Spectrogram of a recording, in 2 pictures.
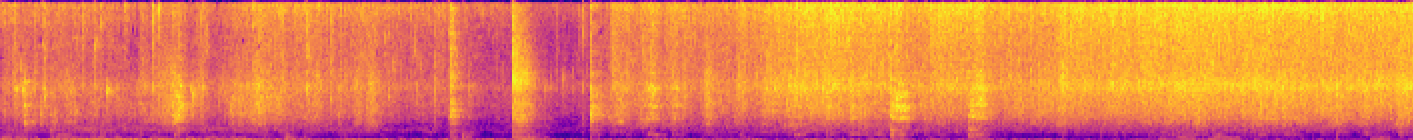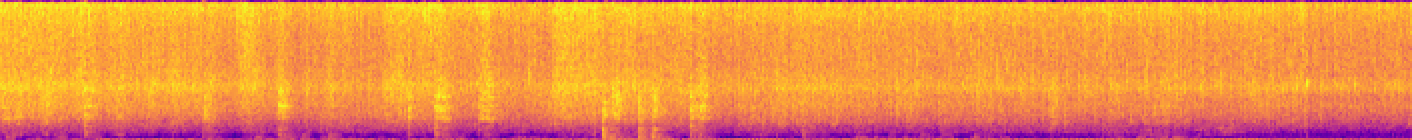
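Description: Ground spice paste sizzling in hot oil in an iron wok while a steel spatula stirs it, scraping and tapping against the wok again and again, over a steady low hum.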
